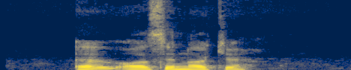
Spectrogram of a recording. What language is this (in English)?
Kurdish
